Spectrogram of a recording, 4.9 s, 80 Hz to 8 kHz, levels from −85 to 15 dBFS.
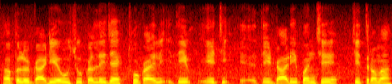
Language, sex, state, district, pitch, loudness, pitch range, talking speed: Gujarati, male, Gujarat, Gandhinagar, 165 Hz, -15 LUFS, 160-170 Hz, 170 wpm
